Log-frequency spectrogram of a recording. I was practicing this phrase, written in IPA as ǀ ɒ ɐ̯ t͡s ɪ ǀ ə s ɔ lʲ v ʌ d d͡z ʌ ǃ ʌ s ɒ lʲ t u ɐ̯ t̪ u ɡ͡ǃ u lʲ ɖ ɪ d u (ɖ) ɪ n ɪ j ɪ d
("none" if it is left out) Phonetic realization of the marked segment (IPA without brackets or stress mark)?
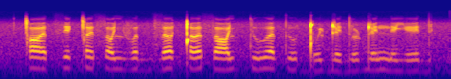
ɖ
